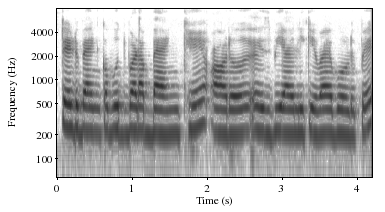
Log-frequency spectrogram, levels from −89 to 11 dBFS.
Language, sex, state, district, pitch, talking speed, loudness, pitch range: Hindi, female, Himachal Pradesh, Shimla, 220 Hz, 200 wpm, -14 LUFS, 210-230 Hz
